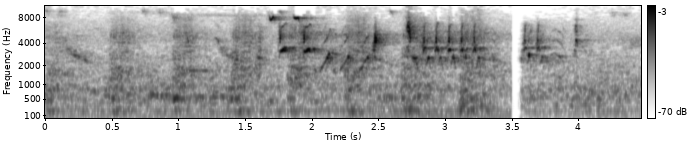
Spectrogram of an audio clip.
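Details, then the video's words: In Costa Rica, a house wren sings a rapid, bubbling tumble of high chattering and trilled notes in quick bursts, over a faint low hum. "house wren singing"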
